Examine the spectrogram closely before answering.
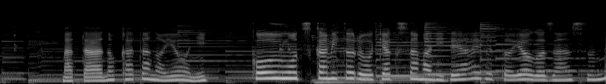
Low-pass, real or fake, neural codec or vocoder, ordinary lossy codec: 7.2 kHz; real; none; none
